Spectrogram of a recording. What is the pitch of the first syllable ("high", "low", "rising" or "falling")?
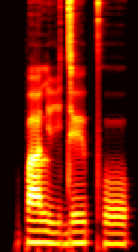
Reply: high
